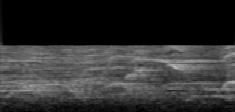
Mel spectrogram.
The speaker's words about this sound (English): Hallelujah. Hallelujah. We're going to shout one more time.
